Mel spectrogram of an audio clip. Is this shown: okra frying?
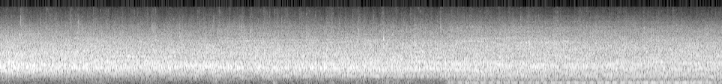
no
